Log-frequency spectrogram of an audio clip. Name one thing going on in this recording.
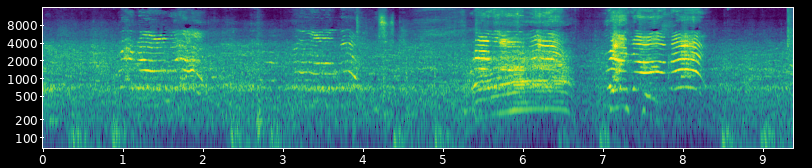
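Men in the crowd chant and sing loudly.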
